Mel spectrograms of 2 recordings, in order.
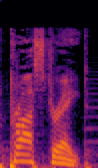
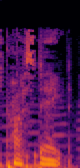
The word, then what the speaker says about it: prostate: They don't have the prostrate. As my grandmother always mispronounced it. – Correct. – Yeah, he had prostate problems. It's prostate.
